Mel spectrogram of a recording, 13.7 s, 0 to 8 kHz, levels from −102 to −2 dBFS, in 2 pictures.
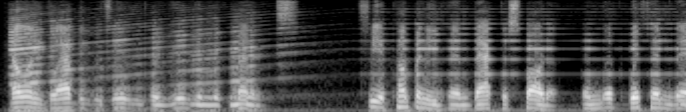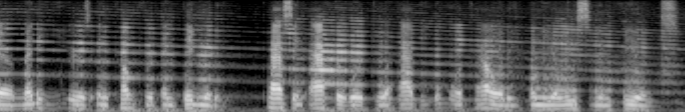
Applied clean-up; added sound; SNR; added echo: neural mask model RNNoise.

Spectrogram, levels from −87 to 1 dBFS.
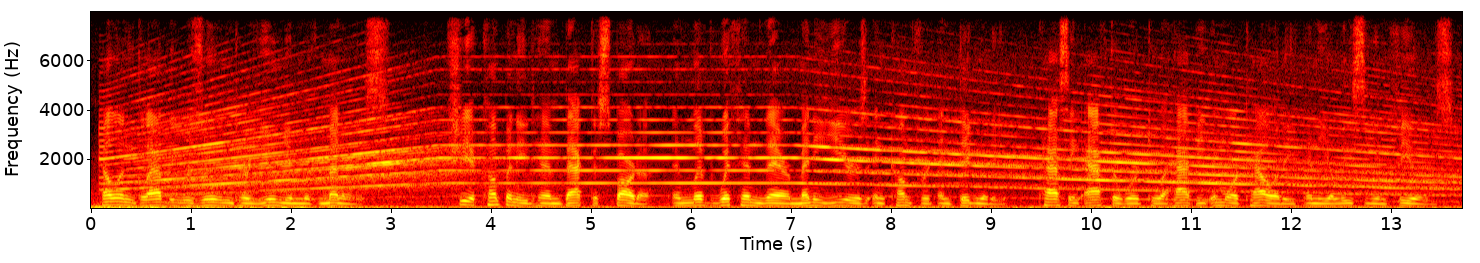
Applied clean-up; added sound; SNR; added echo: none; Alarm; 0 dB; none.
